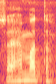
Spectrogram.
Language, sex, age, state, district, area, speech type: Punjabi, male, 18-30, Punjab, Rupnagar, urban, read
